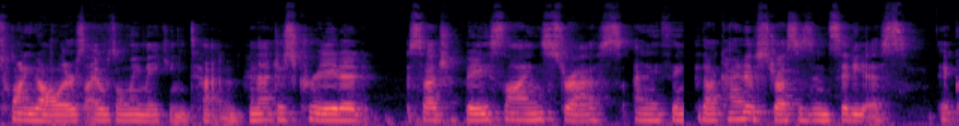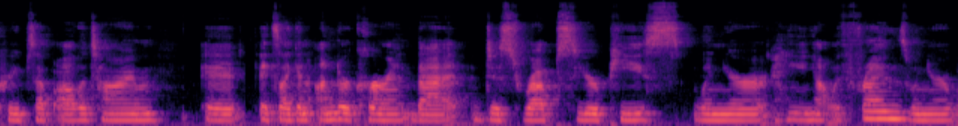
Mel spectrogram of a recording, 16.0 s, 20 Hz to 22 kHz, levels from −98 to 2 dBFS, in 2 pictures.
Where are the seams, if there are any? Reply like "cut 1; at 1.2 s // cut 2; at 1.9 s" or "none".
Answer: cut 1; at 2.1 s // cut 2; at 5.7 s // cut 3; at 10.1 s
